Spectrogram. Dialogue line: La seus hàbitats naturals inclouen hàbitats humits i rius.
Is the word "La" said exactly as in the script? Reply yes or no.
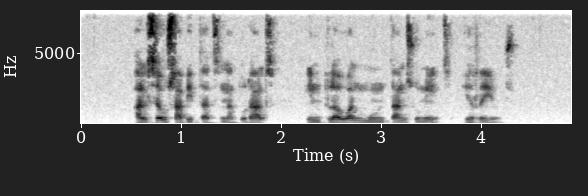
no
